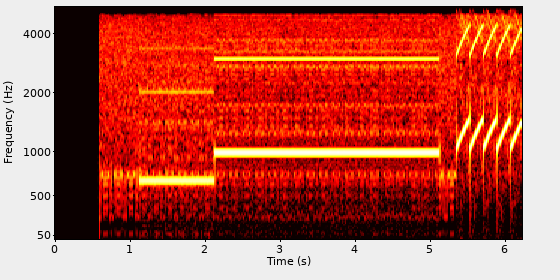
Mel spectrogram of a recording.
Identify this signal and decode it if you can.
Two-tone page, heard as a one-second tone, then a three-second tone, about 670 then 990 Hz, with noise. It is heard from 1.1 to 5.1 s.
